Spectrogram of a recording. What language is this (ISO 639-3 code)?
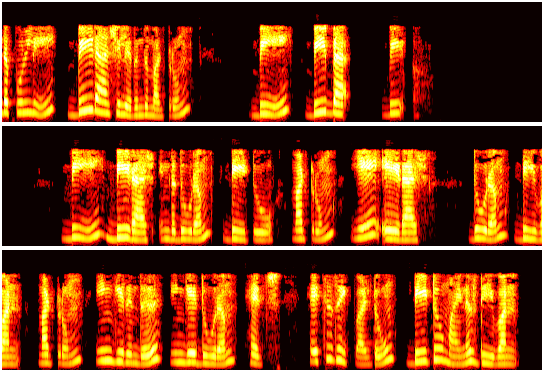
tam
